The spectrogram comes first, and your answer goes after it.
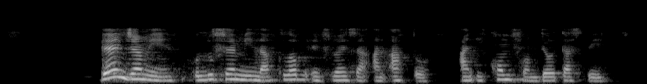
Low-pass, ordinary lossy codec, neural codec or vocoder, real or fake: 5.4 kHz; AAC, 24 kbps; none; real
